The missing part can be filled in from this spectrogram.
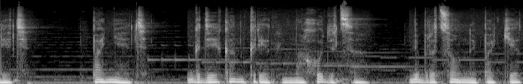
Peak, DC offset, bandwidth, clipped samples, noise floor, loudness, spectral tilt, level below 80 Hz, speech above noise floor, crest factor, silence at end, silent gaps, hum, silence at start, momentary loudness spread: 0 dBFS; 0.4%; 16.5 kHz; under 0.1%; -37 dBFS; -14 LUFS; -4 dB/octave; -30 dBFS; 24 dB; 14 dB; 0 s; none; none; 0 s; 9 LU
